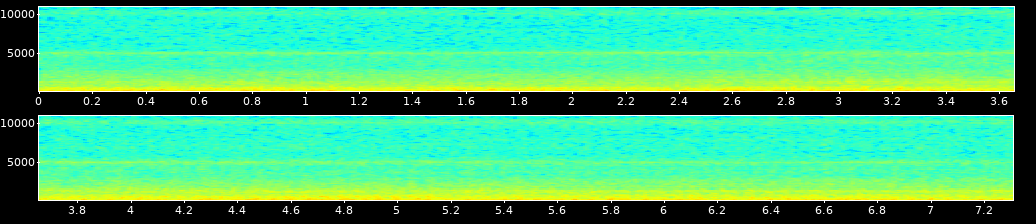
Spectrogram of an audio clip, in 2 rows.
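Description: A yacht engine room with a pair of MTU 12V 4000 engines, rated 1,800 horsepower each, running aboard an American-built superyacht: a loud, steady, unbroken drone with a deep rumble and constant hiss, no voices.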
